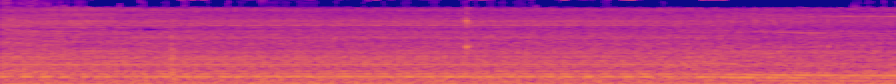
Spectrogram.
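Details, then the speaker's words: Small electric pressure washer after repair of its pressure switch set and O-rings, left running two minutes as a test: steady, even motor hum with no surging or cutting out; weak only at first until the water system fills; normal running. "ครับแรงแล้วครับเปิดครั้งแรกจะไม่แรงนะครับเพราะว่าในระบบน้ำยังไม่เต็มระบบนะครับเพราะเวลาน้ำเต็มระบบแล้วก็จะแรงปกติครับ"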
